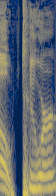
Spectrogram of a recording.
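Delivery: high, teasing echo of the word tour. Retelling how his girlfriend makes fun of how he says tour: imitating girlfriend mocking his pronunciation. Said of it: "she makes fun of how I say tour".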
